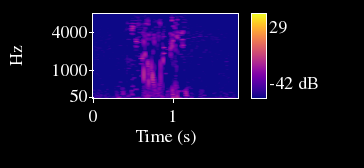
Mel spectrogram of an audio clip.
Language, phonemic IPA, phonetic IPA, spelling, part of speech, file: Tamil, /ʋɪnɑːɖiː/, [ʋɪnäːɖiː], விநாடி, noun, Ta-விநாடி.ogg
- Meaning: second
